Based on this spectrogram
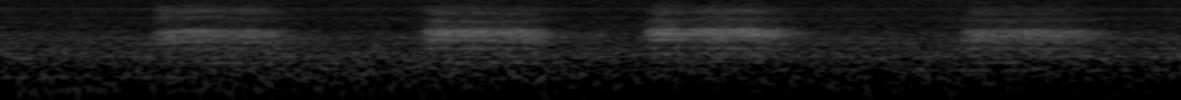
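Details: Young crow begging in a cherry tree outside a window: four nasal, drawn-out cries of even pitch, each under half a second, repeated roughly once a second over steady background hiss.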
